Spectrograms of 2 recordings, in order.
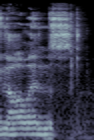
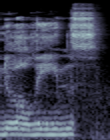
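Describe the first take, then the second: First: The name is squeezed into a short clipped form. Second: The name is said fully with every syllable. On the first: The speaker is trying to sound cool. "Some people think they're cool if they say Nolans" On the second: The speaker is making an extra effort. "put in the extra effort of saying New Orleans"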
